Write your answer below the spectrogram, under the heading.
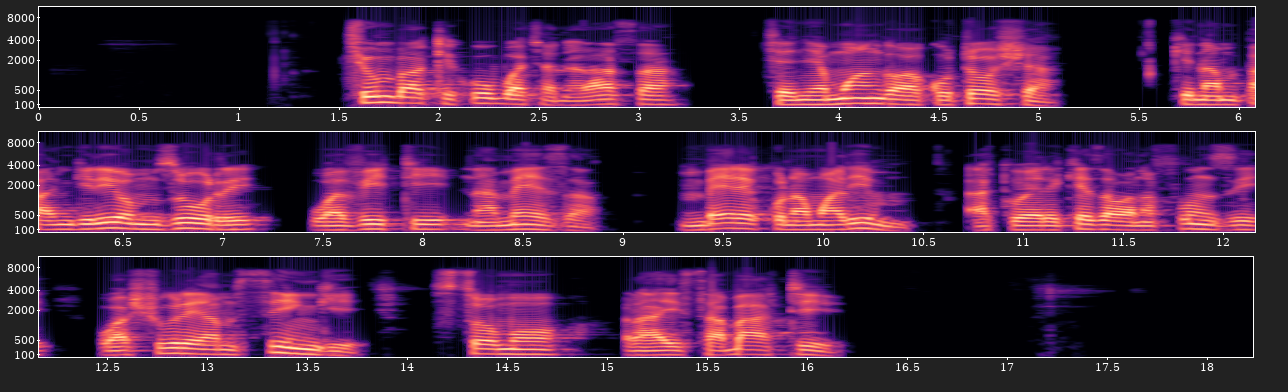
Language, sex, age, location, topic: Swahili, male, 36-49, Dar es Salaam, education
